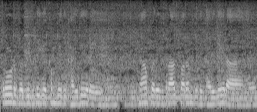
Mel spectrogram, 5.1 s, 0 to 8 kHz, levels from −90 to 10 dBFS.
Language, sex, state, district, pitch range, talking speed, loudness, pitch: Hindi, male, Haryana, Charkhi Dadri, 135-160 Hz, 200 wpm, -15 LUFS, 150 Hz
